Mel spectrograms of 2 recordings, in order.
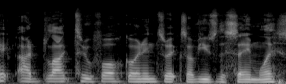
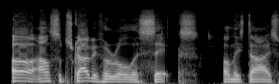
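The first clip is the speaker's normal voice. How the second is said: ordinary talk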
